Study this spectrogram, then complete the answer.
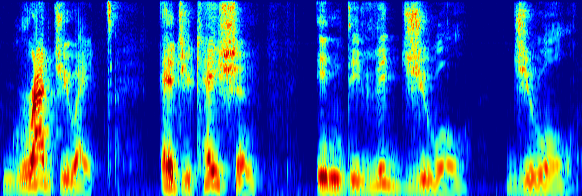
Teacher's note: Don't make that mistake and have a D sound here. The D followed by the letter U is a J, J, J sound.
